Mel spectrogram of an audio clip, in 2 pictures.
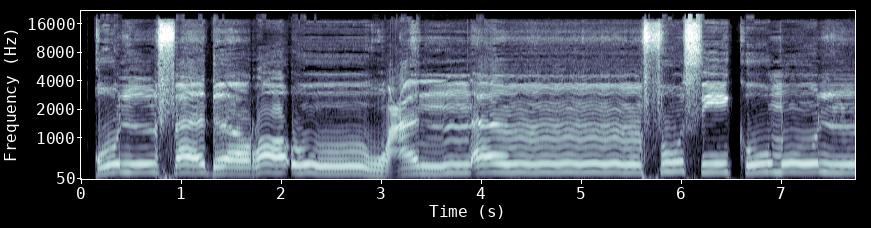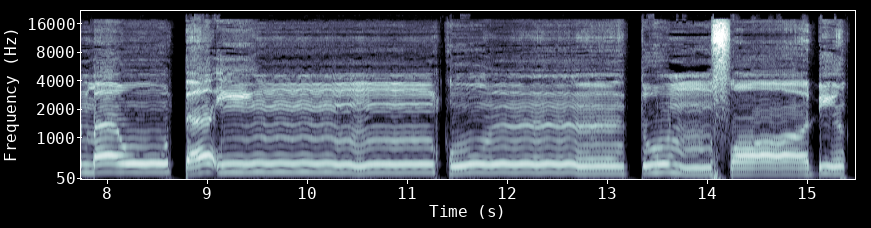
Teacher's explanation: Macam nun mati jumpa dengan kaf, disebut sebagai martabat adna, yang terendah. Sebab apa? Sebab makhraj nun dengan kaf ni jauh.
